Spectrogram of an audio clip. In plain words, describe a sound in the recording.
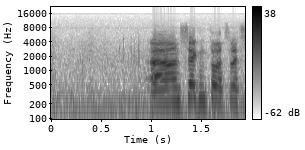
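A man speaks calmly.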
